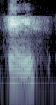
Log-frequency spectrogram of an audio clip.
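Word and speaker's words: Jayce: My parents gave me this weird name, and I kind of have a lisp, and my name is Jace. It's J-A-Y-C-E, Jace. – Which is basically Joyce, but with an A.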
